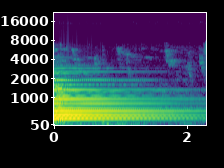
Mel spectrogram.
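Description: Yamaha portable keyboard on its piano voice, a C minor triad (root, minor third and fifth) struck once and left to ring, fading steadily over two seconds.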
